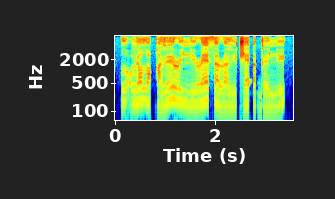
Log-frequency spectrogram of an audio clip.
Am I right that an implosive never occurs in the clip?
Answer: yes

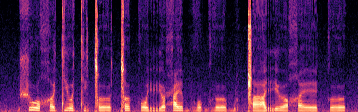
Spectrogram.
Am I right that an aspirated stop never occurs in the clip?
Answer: yes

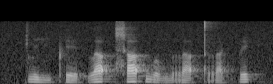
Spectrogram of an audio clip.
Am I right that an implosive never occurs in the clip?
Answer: yes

